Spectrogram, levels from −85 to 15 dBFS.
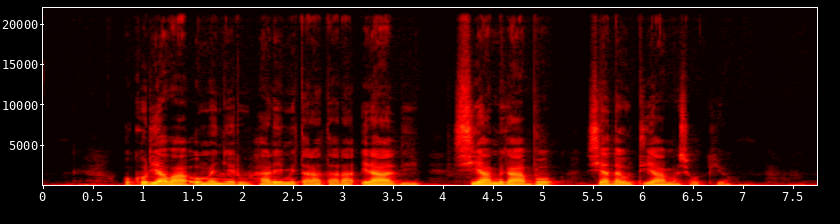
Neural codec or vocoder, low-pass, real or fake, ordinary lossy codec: none; none; real; none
